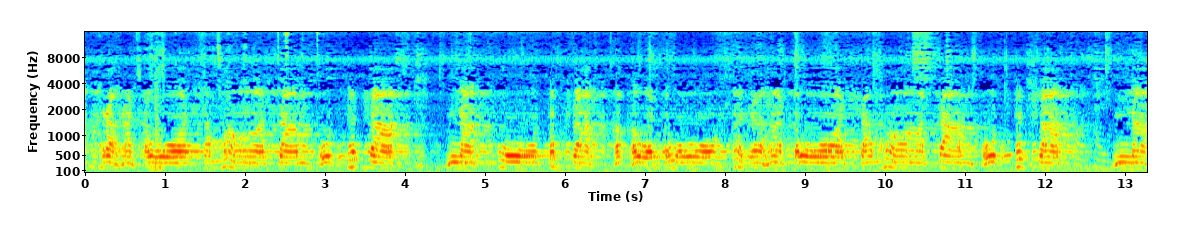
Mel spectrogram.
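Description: A man sings and chants loudly in a steady, wavering voice.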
